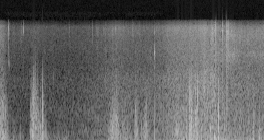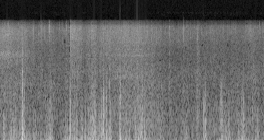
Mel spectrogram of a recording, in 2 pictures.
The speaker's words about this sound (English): You hear that wind? Yeah, you're listening, you're excited.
